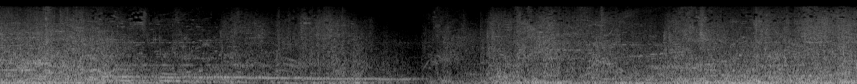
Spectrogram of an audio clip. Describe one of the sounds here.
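Spell effects whoosh and blast during a fast video game battle.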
